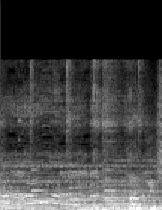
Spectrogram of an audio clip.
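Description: Gospel singing: a voice carries a melody whose pitch wavers and bends, over sustained backing chords.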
